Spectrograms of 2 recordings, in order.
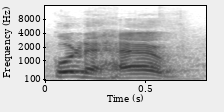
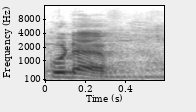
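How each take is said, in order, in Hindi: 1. have में h की ध्वनि पूरी तरह उच्चारित होती है। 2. h छोड़ दिया जाता है, जिससे संकुचित रूप could've बनता है। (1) "हम बोलते हैं could have" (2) "बोलते हैं could have"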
